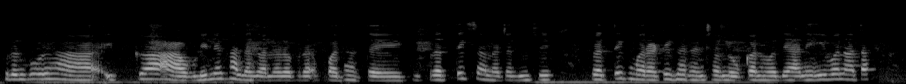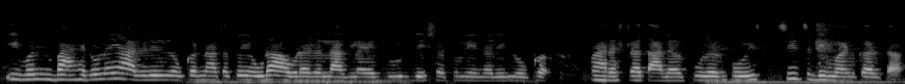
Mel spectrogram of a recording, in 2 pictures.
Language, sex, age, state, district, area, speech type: Marathi, female, 18-30, Maharashtra, Thane, urban, spontaneous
